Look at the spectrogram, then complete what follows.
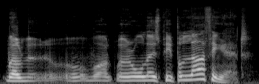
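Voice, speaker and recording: A man's voice: high-pitched, a little slow, gravelly, no echo, pitched above the performer's own voice, full character voice. A man voicing a bewildered, indignant male opera co-manager asking pointed questions.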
